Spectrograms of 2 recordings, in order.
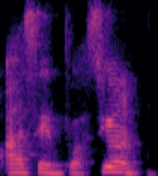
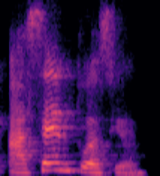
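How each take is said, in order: First: Said in the usual way. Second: "acentuación" with the stress misplaced on "cen"; wrong stress. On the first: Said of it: "sino acentuación". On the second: Shown as a demonstration. Teacher showing students what one doesn't say, "acentuación" mis-stressed on CEN. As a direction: say "acentuación" as a-CEN-tuacion, weak ending. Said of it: "Uno no dice acentuación".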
